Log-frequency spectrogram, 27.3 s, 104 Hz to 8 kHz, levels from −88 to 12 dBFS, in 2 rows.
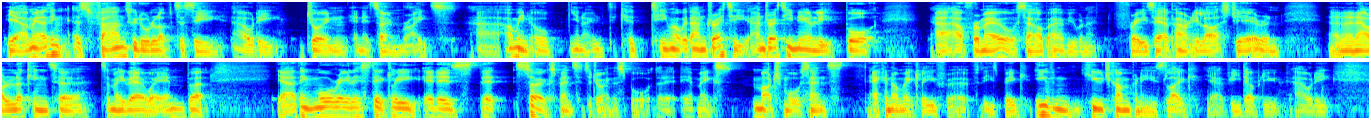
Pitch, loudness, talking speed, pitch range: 100 Hz, -19 LUFS, 200 wpm, 95-115 Hz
